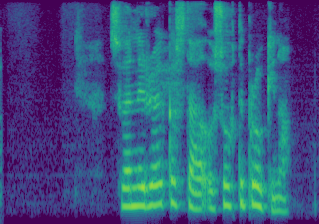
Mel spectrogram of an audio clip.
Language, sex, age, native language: Icelandic, female, 12, Icelandic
